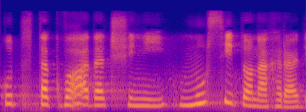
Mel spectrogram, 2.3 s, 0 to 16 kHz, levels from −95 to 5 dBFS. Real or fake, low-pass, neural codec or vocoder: fake; 10.8 kHz; codec, 24 kHz, 0.9 kbps, WavTokenizer, large speech release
